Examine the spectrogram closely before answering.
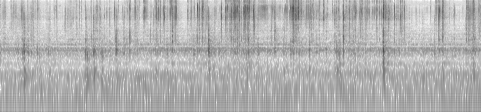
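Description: Plastic shrink-wrap on a Blu-ray case crinkling and crackling in irregular bursts as fingers pick and pull at a corner to tear it open.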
